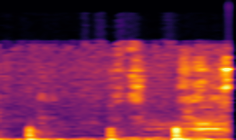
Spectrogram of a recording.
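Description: A teacher writes on a board during a ray optics physics lesson, making three short, separated taps or strokes that are fairly soft and close. No one speaks.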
